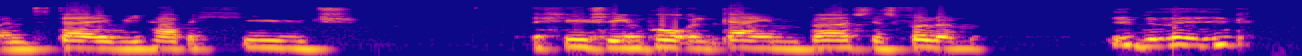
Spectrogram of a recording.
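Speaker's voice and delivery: yawning while talking. Updating viewers before a league game against Fulham, yawning while talking. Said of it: "Excuse me for yawning".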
